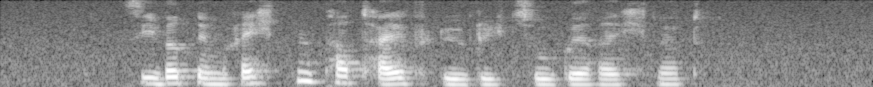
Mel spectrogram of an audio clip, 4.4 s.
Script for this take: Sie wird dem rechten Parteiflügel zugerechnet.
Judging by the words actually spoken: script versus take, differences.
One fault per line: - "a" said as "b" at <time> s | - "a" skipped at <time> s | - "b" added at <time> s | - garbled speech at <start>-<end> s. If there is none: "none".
none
